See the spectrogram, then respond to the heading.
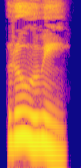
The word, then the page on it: ರುವಿ: Kannada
